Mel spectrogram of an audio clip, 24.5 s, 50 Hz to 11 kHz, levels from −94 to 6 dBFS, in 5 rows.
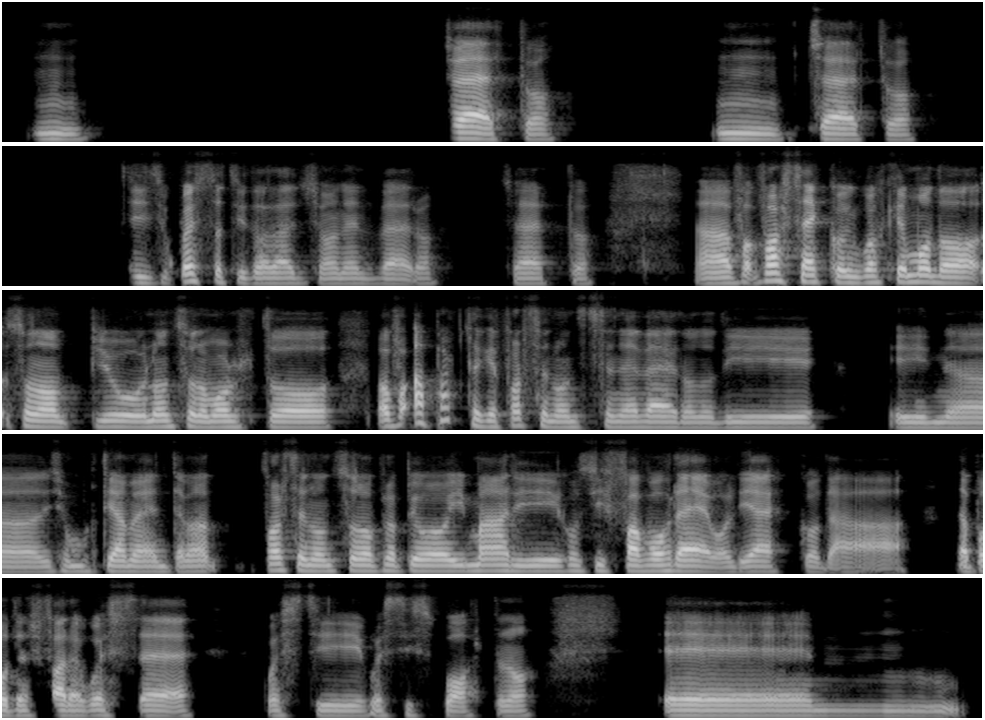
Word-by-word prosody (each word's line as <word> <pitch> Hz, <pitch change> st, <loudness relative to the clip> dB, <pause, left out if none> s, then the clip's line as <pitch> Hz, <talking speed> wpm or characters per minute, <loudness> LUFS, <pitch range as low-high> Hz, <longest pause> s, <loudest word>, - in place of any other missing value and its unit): Mh. 130 Hz, -1 st, -5 dB, 1.9 s
Certo. 120 Hz, -3 st, +4 dB, 0.8 s
Mh, 130 Hz, -2 st, -1 dB
certo. 125 Hz, -2 st, -1 dB, 0.9 s
Sì, 135 Hz, -, -8 dB
su -, -, -17 dB
questo 170 Hz, +1 st, 0 dB
ti -, -, -11 dB
do 125 Hz, 0 st, -3 dB
ragione, 120 Hz, -1 st, -4 dB
è 120 Hz, -, -8 dB
vero. 115 Hz, +1 st, -6 dB, 0.3 s
Certo. 120 Hz, -1 st, -7 dB, 0.4 s
Ma 125 Hz, +2 st, +3 dB
f -, -, -1 dB
forse 180 Hz, -3 st, +6 dB
ecco 155 Hz, -2 st, 0 dB
in -, -, 0 dB
qualche 145 Hz, +2 st, +1 dB
modo 140 Hz, -4 st, +5 dB
sono 135 Hz, -3 st, +3 dB
più 135 Hz, -1 st, +1 dB
non 140 Hz, +1 st, +1 dB
sono 135 Hz, -, +1 dB
molto 130 Hz, -1 st, +2 dB, 0.2 s
o 150 Hz, -, +2 dB
f -, -, -2 dB
a 225 Hz, -, +5 dB
parte 290 Hz, -, -4 dB
che 140 Hz, -, -1 dB
forse 160 Hz, +2 st, -4 dB
non 130 Hz, -1 st, -1 dB
se 130 Hz, +1 st, -11 dB
ne 130 Hz, 0 st, -1 dB
vedono 120 Hz, -1 st, 0 dB
di 120 Hz, 0 st, -3 dB, 0.4 s
in 120 Hz, 0 st, -3 dB, 0.4 s
diciamo 120 Hz, +2 st, -6 dB
ultimamente, 120 Hz, -1 st, 0 dB
ma 125 Hz, -, -1 dB, 0.2 s
forse 150 Hz, -1 st, +1 dB
non 130 Hz, -1 st, +1 dB
sono 135 Hz, +1 st, +2 dB
proprio 130 Hz, -1 st, +2 dB
i 130 Hz, 0 st, +1 dB
mari 130 Hz, -1 st, +2 dB
così 135 Hz, +1 st, -6 dB
favorevoli, 130 Hz, -4 st, +4 dB
ecco, 120 Hz, -1 st, -2 dB
da -, -, -5 dB, 0.2 s
da -, -, 0 dB
poter 120 Hz, -1 st, -1 dB
fare 120 Hz, -1 st, +1 dB
queste 120 Hz, -1 st, -1 dB, 0.3 s
questi 120 Hz, 0 st, -5 dB
questi 115 Hz, +2 st, -9 dB
sport, 115 Hz, -1 st, -4 dB
no? 115 Hz, 0 st, -3 dB, 0.6 s
Ehm, 120 Hz, -2 st, -1 dB
125 Hz, 145 wpm, -25 LUFS, 120-135 Hz, 1.9 s, forse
